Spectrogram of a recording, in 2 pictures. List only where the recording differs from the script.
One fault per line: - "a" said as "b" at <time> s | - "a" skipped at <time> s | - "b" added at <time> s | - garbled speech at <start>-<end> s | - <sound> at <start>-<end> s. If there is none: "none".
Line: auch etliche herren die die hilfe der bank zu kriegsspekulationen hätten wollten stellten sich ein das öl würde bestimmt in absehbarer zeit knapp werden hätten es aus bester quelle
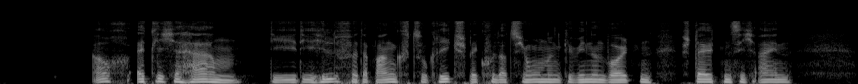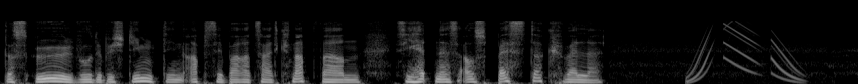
- "hätten" said as "gewinnen" at 5.6 s
- "sie" added at 12.5 s
- chirp at 15.4-16.7 s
